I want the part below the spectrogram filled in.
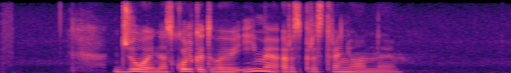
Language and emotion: Russian, neutral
